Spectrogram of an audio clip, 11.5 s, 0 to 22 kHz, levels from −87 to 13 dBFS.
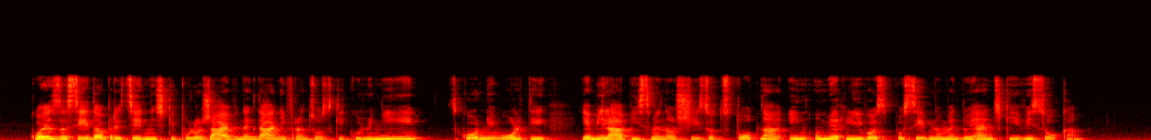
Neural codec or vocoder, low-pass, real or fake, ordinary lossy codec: none; 9.9 kHz; real; none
